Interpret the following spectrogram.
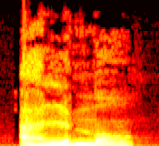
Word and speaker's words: allemand: L'Allemagne, allemand, allemande, okay? Same thing here. Okay, you don't pronounce the final D, but then you pronounce it here for the feminine form.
